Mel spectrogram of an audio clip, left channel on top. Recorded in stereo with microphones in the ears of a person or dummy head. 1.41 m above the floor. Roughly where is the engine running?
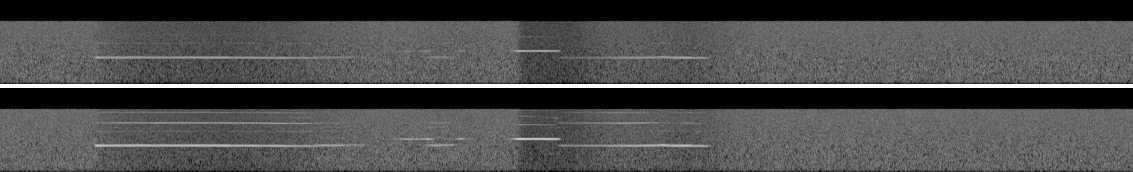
No engine running in this recording.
